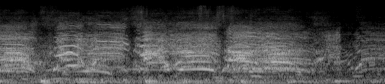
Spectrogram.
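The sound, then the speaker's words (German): A large crowd of demonstrators at a march for science through a city centre, including a group of Fridays for Future pupils, shouts in unison. Loud rhythmic chanting swells with brief dips in between, and many voices blend into a dense, continuous roar. “Auch eine Gruppe von Schülern von der Fridays for Future Bewegung hat sich unter die Demonstrierenden gemischt.”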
